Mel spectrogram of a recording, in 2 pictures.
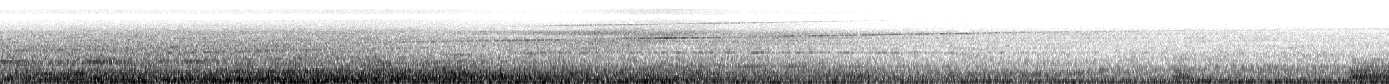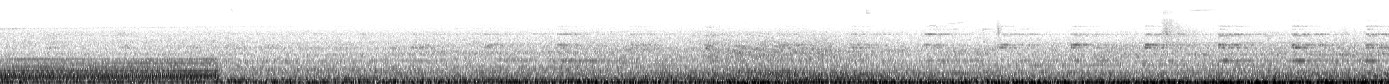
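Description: Amtrak passenger train running close by with a rising whine, then a locomotive horn sounds one steady blast of about two and a half seconds midway. Toward the end an approaching locomotive's bell rings repeatedly over a building low engine rumble.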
